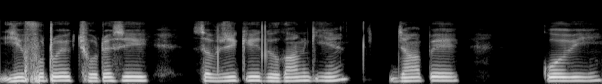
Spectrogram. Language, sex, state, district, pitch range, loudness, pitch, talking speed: Hindi, male, Bihar, Araria, 165-180 Hz, -13 LUFS, 175 Hz, 140 wpm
